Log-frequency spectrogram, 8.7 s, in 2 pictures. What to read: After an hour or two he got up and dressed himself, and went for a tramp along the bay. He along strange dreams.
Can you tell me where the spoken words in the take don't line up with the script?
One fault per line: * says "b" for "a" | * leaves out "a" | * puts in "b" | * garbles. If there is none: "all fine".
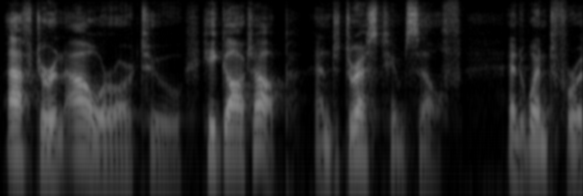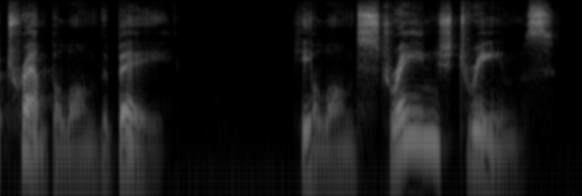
all fine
